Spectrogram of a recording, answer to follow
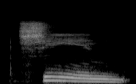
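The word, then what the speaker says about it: شين: Okay, the fourth, which is quite similar, Sheen.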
